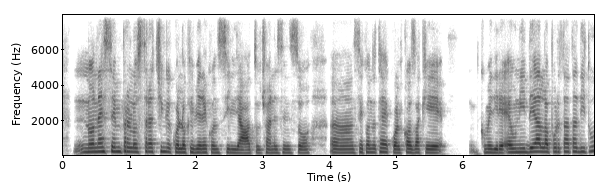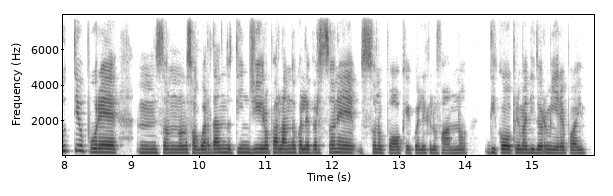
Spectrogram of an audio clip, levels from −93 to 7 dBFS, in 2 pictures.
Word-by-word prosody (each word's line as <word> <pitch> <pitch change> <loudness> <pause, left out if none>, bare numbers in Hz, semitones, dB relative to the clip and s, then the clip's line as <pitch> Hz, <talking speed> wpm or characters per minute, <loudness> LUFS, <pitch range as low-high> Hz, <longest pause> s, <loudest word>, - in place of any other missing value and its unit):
non 225 +3 +1
è 240 - +6
sempre 245 0 +2
lo 225 -1 +2
stretching 230 +1 -1
quello 205 -1 +4
che 205 +1 -2
viene 195 0 +2
consigliato 185 -3 +1
cioè, 180 +1 -3
nel 185 0 -3
senso, 185 0 -3 0.3
uhm, 185 -1 +1
secondo 200 +1 -1
te 220 0 +2
è - - -3
qualcosa 195 0 +2
che, 190 +5 +1 0.3
mhmm, - - -21
come 195 0 -1
dire, 190 0 +4
è 205 - +4
un'idea 215 +3 +3
alla 230 -1 +4
portata 230 +1 -1
di 230 0 -3
tutti? 275 +5 -4
Oppure, 205 -7 +2 0.3
mhmm, 190 -1 -5
so 185 0 -4
non 185 0 -3
lo 190 - -1
so 190 -1 -2
guardandoti 195 +1 0
in 195 0 -2
giro, 195 +1 0
parlando 195 0 +1
con 200 0 +1
le 195 0 +3
persone 195 0 -2
sono 190 0 -5
poche 175 -1 -4
quelle 180 0 -4
che 180 - -10
lo 175 - -4
fanno? 175 +1 -6 0.2
Dico, 190 0 +2
prima 190 0 -1
di 190 - -1
dormire 180 -1 -1
poi? 175 0 -4
195 Hz, 190 wpm, -22 LUFS, 185-205 Hz, 0.3 s, è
